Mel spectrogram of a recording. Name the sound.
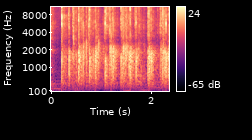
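audience applause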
